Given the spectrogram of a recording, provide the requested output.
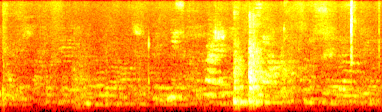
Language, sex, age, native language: Icelandic, male, 11, Icelandic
